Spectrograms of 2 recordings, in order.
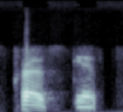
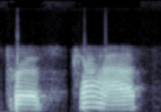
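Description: First: The second syllable sounds like 'kit'. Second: The second syllable sounds like 'cot'. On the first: This is how people from Arizona say it. "If you're from Arizona" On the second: This is how people from California say it. "if it's California"

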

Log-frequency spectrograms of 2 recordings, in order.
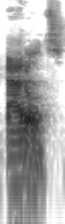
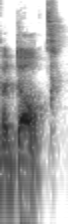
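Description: First: It is said the Canadian way. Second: It is said the American way. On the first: "I was saying adult" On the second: "instead of adult"

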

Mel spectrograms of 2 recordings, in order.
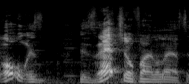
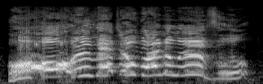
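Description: First: It sounds curious and questioning. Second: It sounds eager and excited.

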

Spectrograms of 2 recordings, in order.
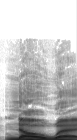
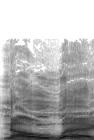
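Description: First: It is said somewhat louder. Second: It is said at the loudest volume.

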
